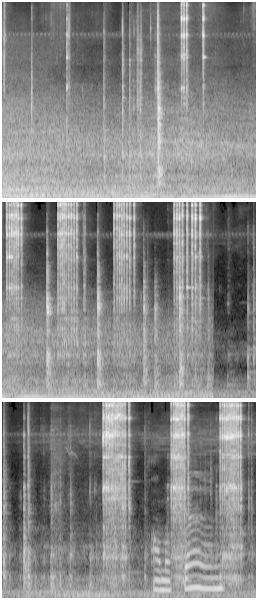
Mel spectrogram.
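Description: Ratcheting wrench tightening a bolt during brake and rotor work on a car, giving close, loud bursts of rapid clicking in repeated strokes separated by brief pauses and metallic clinks.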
